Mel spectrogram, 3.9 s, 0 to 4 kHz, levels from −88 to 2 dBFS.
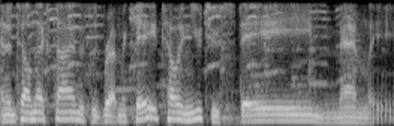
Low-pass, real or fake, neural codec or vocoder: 3.6 kHz; real; none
